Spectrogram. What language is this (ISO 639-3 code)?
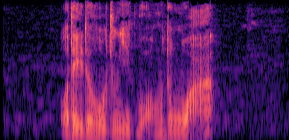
yue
